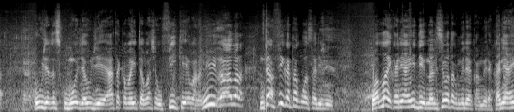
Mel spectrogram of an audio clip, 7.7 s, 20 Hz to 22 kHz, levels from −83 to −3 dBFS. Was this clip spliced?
no; 0 cuts

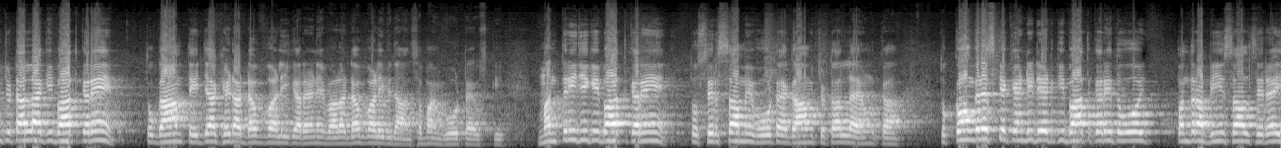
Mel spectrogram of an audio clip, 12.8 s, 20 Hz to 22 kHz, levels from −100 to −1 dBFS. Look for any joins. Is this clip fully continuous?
yes; 0 cuts

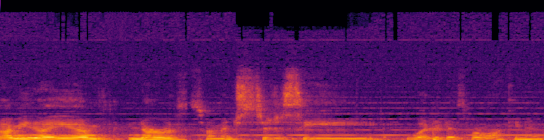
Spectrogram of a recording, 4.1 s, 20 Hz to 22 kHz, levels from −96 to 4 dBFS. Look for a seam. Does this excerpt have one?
yes; 1 cut; at 1.4 s

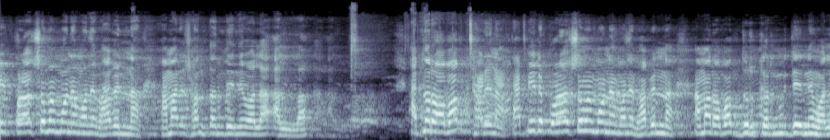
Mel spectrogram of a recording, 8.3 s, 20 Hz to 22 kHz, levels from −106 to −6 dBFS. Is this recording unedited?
yes; 0 cuts

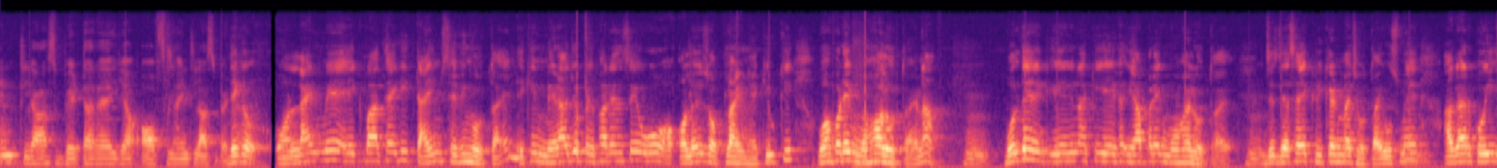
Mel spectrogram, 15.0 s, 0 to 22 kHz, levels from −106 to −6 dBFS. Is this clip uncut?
yes; 0 cuts

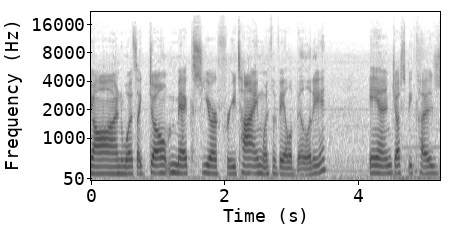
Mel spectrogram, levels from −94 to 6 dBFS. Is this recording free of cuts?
yes; 0 cuts

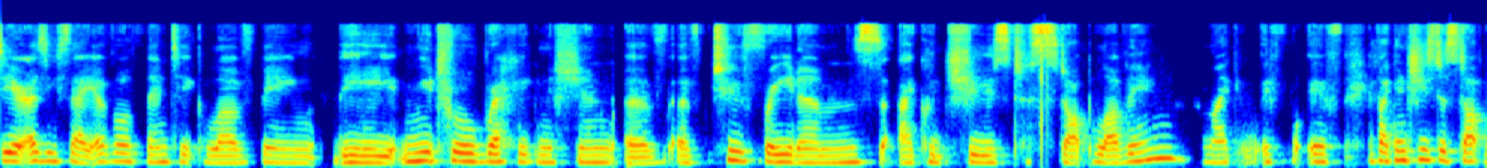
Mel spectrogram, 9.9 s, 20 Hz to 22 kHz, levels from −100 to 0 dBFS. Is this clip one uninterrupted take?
no; 3 cuts; at 2.1 s, 6.0 s, 8.0 s

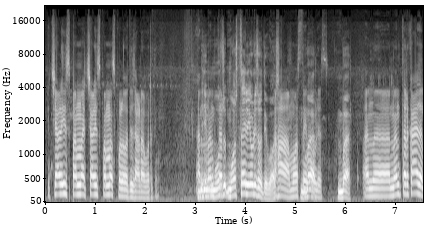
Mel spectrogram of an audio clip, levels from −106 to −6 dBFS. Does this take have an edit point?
no; 0 cuts

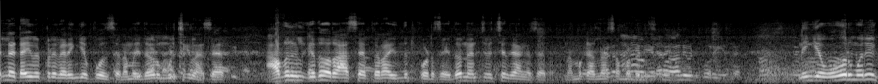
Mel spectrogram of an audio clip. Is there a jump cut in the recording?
yes; 1 cut; at 7.4 s

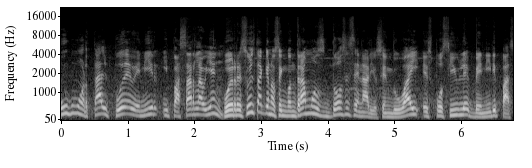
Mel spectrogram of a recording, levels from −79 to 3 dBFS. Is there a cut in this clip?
no; 0 cuts

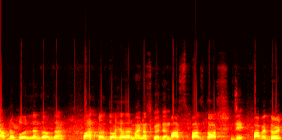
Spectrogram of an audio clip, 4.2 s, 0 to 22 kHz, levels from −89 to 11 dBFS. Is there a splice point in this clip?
yes; 1 cut; at 1.0 s

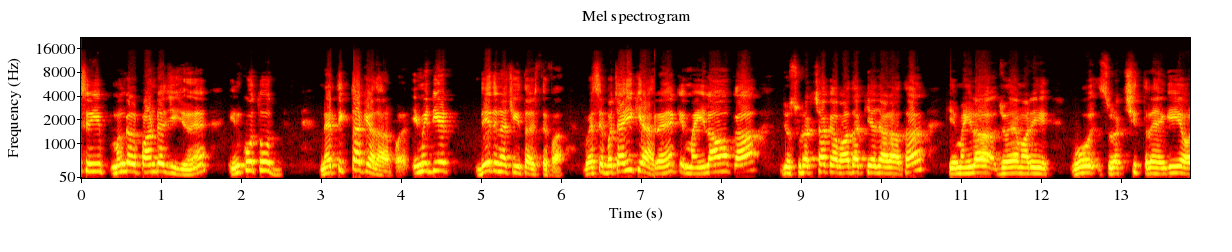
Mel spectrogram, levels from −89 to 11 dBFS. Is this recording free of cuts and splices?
no; 1 cut; at 7.2 s

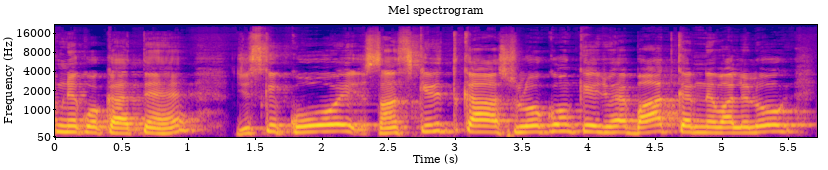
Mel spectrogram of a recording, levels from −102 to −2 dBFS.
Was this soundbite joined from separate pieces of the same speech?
no; 0 cuts

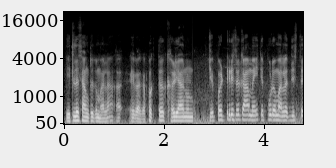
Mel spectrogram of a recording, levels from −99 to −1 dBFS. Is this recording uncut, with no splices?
no; 1 cut; at 2.6 s

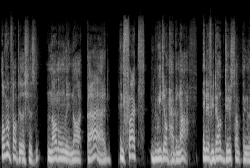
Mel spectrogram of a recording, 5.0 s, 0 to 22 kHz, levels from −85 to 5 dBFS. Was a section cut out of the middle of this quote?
yes; 2 cuts; at 2.5 s, 4.2 s

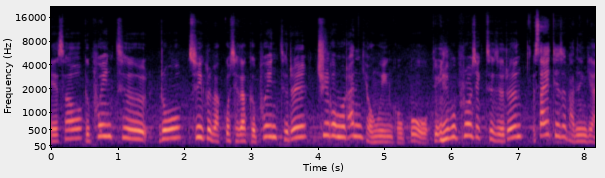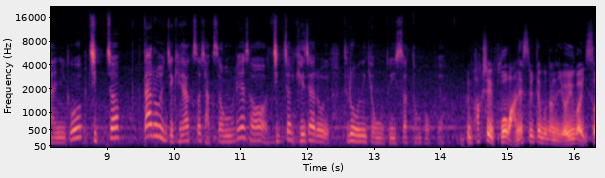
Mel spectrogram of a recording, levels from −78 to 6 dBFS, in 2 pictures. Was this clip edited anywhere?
no; 0 cuts

